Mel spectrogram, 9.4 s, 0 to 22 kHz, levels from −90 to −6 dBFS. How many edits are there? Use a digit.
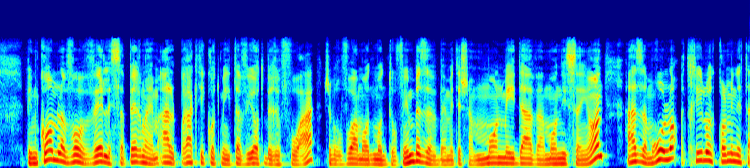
2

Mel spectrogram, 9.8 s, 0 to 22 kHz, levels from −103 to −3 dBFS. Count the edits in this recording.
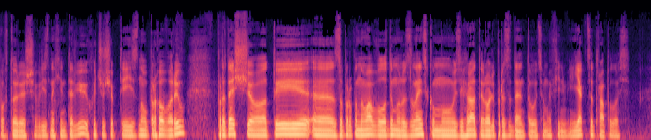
0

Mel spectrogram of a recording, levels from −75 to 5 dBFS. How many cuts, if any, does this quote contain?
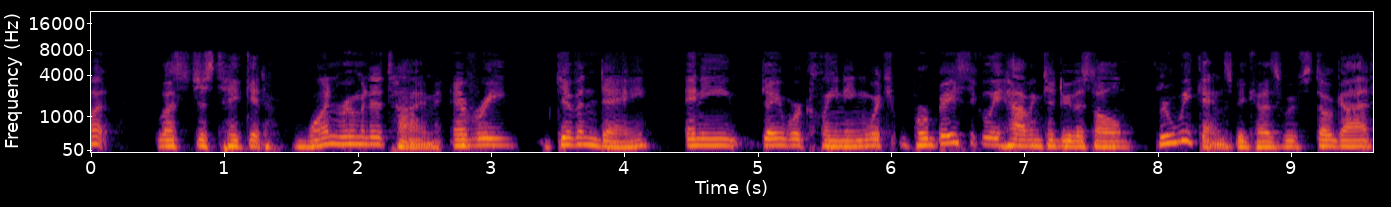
1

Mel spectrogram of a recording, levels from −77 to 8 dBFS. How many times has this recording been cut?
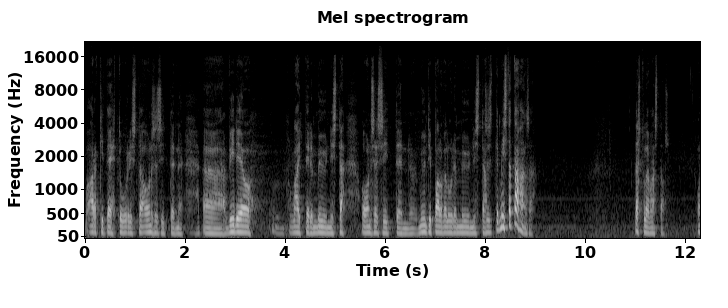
1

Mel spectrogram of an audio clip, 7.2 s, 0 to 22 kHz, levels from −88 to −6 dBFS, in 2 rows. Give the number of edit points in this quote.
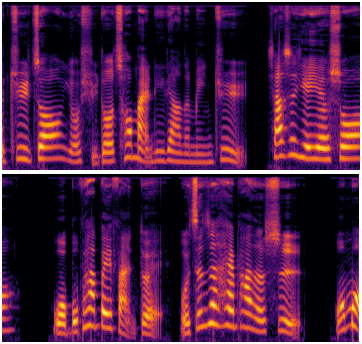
2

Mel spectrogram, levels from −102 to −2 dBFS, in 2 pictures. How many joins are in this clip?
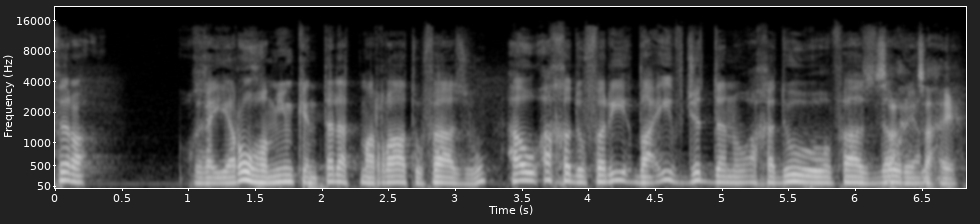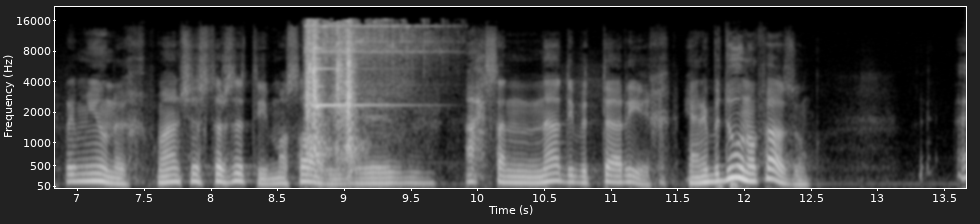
6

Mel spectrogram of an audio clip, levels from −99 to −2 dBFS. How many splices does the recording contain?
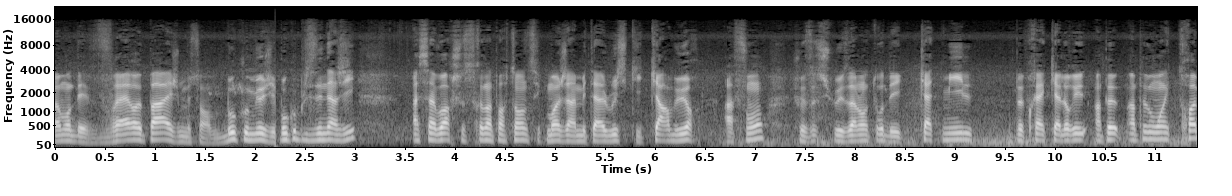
0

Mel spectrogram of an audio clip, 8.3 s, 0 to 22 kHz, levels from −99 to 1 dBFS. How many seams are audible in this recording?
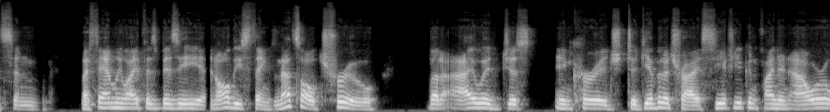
3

